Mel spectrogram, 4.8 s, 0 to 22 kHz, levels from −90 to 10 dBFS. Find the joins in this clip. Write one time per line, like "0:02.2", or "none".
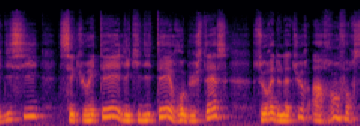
none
